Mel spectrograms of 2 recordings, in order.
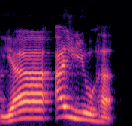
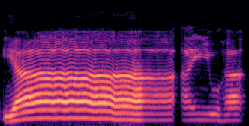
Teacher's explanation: ya qasr Hanya dua harakat tidak seperti Wars yang panjang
